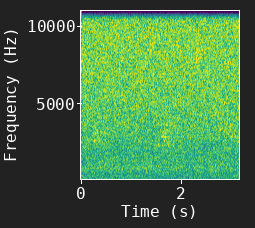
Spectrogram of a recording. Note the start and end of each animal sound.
[0.00, 1.77] Ruffed Grouse (Bonasa umbellus)

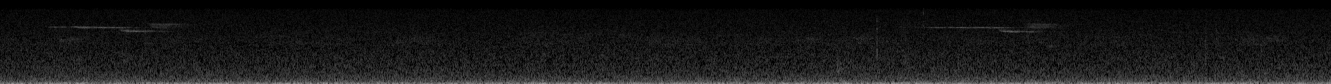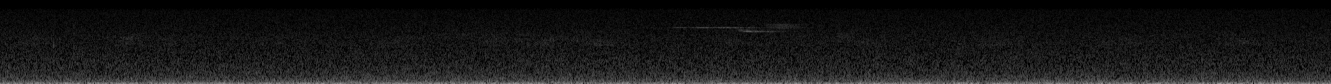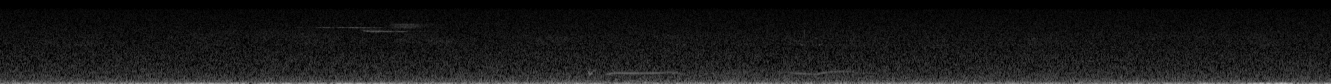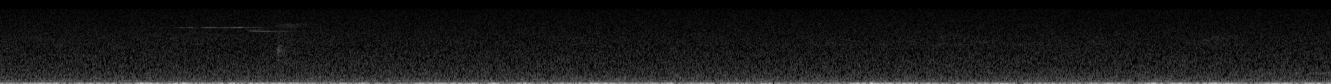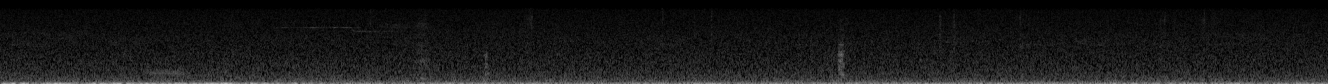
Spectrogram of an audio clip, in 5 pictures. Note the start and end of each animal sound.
[0.00, 2.24] Black-throated Green Warbler (Setophaga virens)
[8.89, 11.07] Black-throated Green Warbler (Setophaga virens)
[19.70, 21.49] Black-throated Green Warbler (Setophaga virens)
[29.41, 31.33] Black-throated Green Warbler (Setophaga virens)
[31.02, 35.50] Barred Owl (Strix varia)
[41.31, 43.29] Black-throated Green Warbler (Setophaga virens)
[55.85, 57.80] Black-throated Green Warbler (Setophaga virens)

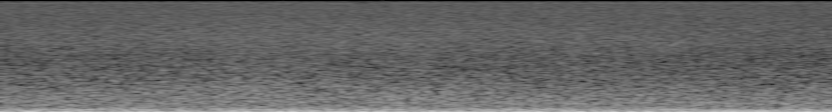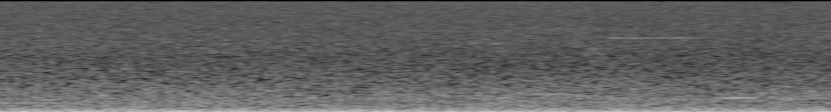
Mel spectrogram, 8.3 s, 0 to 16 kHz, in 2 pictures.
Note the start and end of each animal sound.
[0.00, 8.32] Red-eyed Vireo (Vireo olivaceus)
[7.19, 7.68] Black-throated Green Warbler (Setophaga virens)

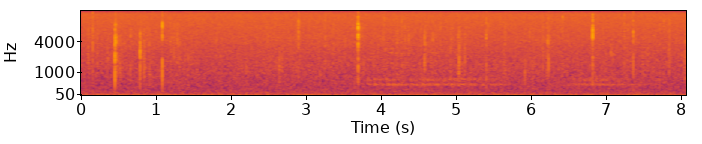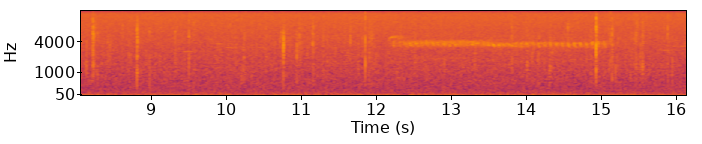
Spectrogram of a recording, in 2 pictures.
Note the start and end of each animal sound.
[12.13, 15.17] Hairy Woodpecker (Dryobates villosus)

